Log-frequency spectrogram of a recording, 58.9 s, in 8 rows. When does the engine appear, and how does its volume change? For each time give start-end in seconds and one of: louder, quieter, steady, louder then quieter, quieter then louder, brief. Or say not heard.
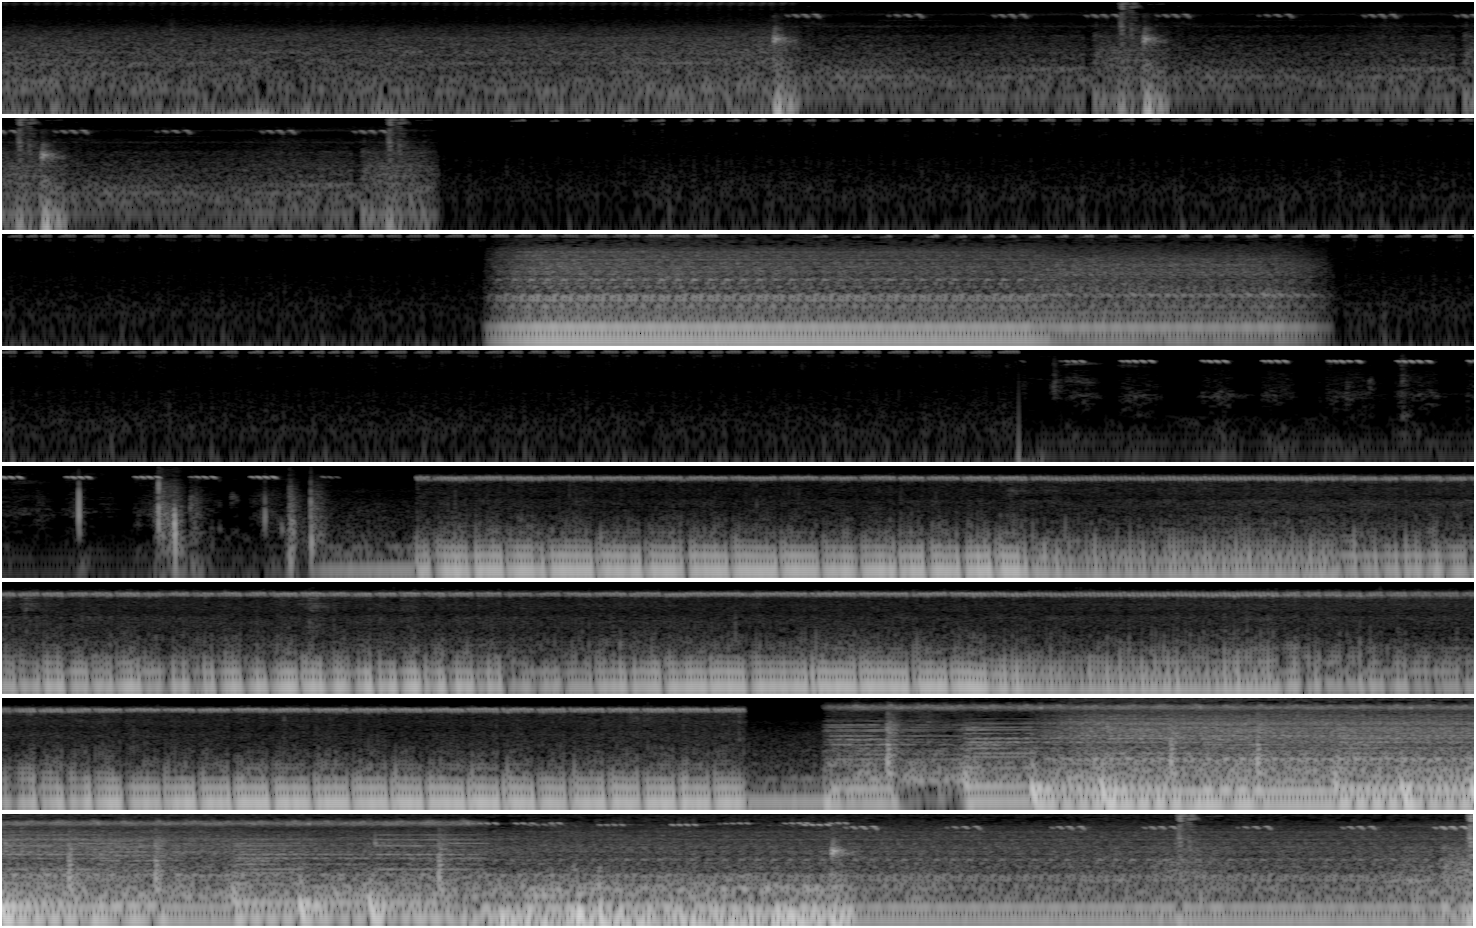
17.1-21.4 quieter
49.3-58.8 quieter.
